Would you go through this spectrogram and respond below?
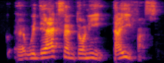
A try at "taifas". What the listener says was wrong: No, with the accent at the end. Tai, and it's both A and I. It's taifas.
